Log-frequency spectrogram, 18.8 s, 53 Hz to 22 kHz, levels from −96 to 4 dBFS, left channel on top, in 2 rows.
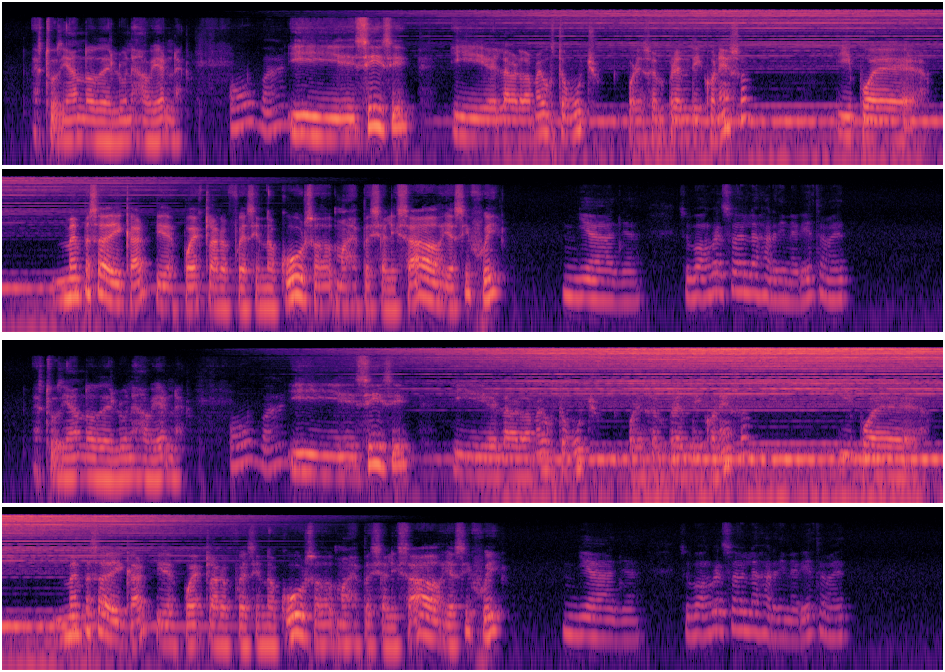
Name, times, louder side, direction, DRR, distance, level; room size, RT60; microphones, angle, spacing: voice 1, 0.3-1.8 2.9-4.1 4.5-6.0 6.3-7.5 8.3-9.3 9.9-14.4, left 3 dB, 55° left, 0.6 m, -30 dB
voice 2, 2.3-3.1 3.4-3.6 15.0-15.8 16.2-17.8, left 3 dB, 15° left, 0.5 m, -40 dB
sound 1, 3.8-11.7, right 12 dB, 80° right, 0.4 m, -24 dB
2.7 x 2.0 x 2.7 m
head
